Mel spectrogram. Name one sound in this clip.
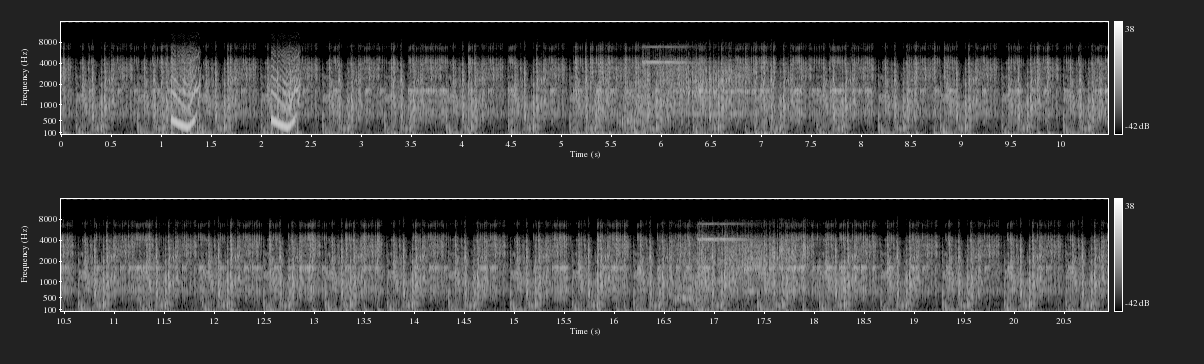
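Pachinko balls clatter rapidly and steadily through a machine.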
